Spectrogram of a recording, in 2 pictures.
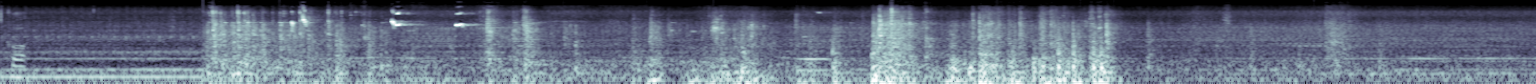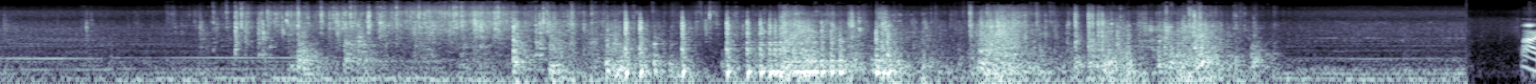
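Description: A machine's engine running steadily, overlaid with repeated clanks, bangs and scraping of steel as an excavator handles a scrap dump body over a steel trailer. The metal knocks come in clusters and are busiest in the second half.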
